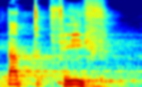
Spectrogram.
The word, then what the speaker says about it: তাতফিফ: তাতফিফ বাংলা শব্দটা বুঝছেননি উচ্চারণটা ত আকার তা তত ফ দীর্ঘিকার ফি ফিফ এই তাতফিফ এই হল শব্দটা।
